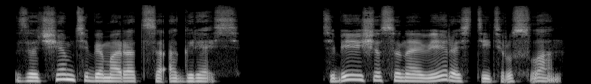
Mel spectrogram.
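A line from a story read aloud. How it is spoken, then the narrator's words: Quiet. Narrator (Russian): говорит он негромко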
